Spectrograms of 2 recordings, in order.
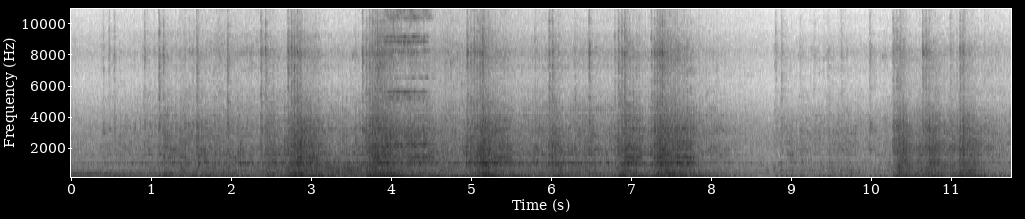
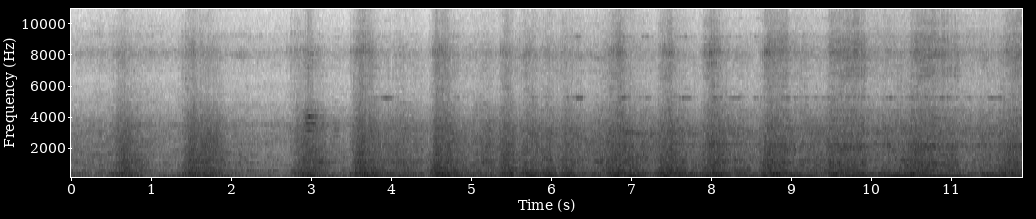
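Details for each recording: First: Honda Scoopy FI scooter with no MIL blinking, bogging and lacking power on throttle; each rev swells briefly then falls flat instead of pulling cleanly; fuel pump pressure normal, injector, spark plug and plug cable still to be checked. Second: Honda Scoopy FI scooter after fixing a severe stutter and power loss linked to fuel pressure: engine blipped repeatedly, each rev rising cleanly and promptly with no hesitation, throttle response back to normal.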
